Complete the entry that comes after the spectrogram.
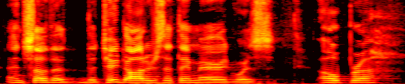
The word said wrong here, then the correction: Orpah: Sorry, mispronounced that. Orpah.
